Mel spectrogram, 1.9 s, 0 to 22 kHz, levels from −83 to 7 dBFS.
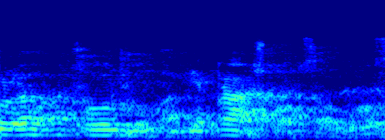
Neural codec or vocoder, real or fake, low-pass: codec, 16 kHz, 4 kbps, FreqCodec, larger model; fake; 7.2 kHz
